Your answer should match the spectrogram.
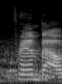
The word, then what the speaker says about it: Fran Bow: finally playing Fran brow Fran bow right that's how you pronounce it like Rambo Fram bow I don't know all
